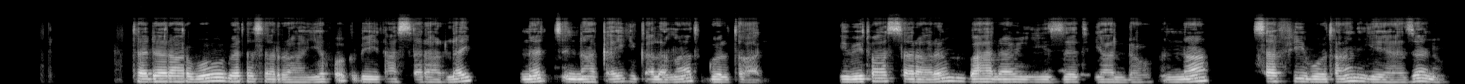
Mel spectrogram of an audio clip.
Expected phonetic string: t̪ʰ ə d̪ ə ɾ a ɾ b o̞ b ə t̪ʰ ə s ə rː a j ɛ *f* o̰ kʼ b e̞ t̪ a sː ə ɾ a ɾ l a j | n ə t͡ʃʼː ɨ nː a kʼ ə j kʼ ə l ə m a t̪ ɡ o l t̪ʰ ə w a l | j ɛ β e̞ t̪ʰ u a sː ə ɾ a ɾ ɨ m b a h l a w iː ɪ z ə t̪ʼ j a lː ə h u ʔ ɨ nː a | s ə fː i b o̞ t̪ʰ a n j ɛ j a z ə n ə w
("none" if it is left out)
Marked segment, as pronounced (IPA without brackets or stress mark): f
